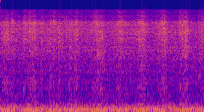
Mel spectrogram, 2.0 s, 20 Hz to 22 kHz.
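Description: A Ford 7.3 Godzilla V8 swapped into a vehicle with a new cam idles steadily and loudly up close, with a deep, lumpy low rumble and a slight exhaust leak, no voices.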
